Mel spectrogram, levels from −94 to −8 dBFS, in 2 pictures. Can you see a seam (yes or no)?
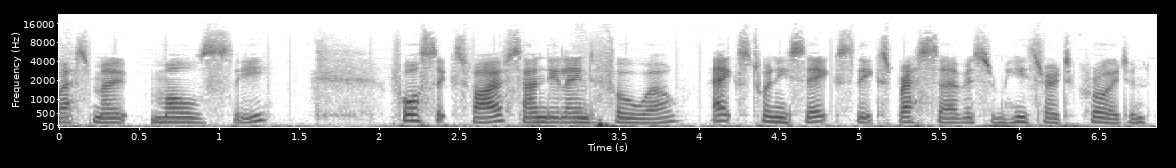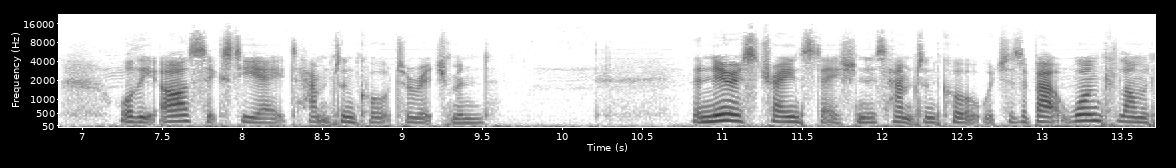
no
